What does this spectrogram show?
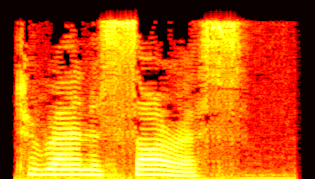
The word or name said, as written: tyrannosaurus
